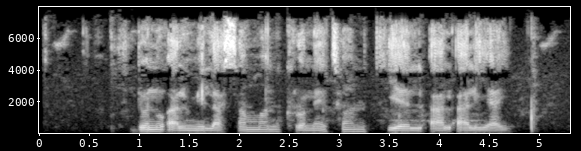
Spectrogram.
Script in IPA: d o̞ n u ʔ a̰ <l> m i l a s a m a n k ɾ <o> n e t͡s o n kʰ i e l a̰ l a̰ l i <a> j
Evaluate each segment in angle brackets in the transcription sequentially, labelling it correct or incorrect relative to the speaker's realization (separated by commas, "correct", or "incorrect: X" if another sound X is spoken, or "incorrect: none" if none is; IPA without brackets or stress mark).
correct, correct, correct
